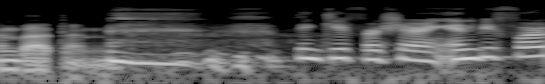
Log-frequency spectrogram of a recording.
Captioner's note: chuckles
